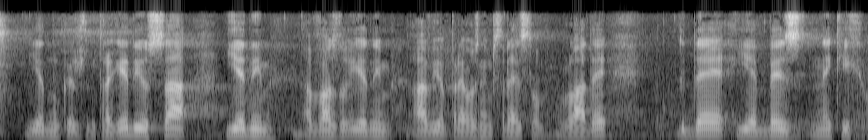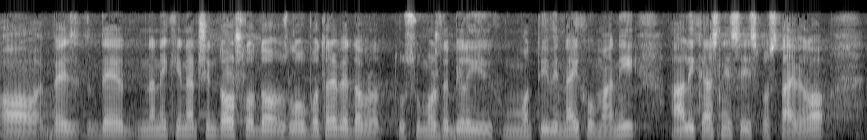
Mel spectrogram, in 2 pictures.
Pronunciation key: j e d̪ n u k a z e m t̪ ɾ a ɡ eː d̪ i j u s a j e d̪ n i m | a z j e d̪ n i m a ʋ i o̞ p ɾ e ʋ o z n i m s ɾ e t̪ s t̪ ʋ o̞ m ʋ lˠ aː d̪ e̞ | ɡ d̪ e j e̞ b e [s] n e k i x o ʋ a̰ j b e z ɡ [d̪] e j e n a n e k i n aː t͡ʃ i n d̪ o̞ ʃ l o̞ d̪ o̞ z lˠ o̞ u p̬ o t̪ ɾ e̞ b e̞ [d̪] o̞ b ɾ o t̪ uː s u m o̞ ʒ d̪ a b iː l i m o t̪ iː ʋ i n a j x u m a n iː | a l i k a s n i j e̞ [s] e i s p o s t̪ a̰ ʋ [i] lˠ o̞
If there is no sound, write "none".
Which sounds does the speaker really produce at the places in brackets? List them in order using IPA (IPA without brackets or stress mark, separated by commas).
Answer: z, d̪, d̪, s, i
